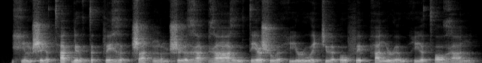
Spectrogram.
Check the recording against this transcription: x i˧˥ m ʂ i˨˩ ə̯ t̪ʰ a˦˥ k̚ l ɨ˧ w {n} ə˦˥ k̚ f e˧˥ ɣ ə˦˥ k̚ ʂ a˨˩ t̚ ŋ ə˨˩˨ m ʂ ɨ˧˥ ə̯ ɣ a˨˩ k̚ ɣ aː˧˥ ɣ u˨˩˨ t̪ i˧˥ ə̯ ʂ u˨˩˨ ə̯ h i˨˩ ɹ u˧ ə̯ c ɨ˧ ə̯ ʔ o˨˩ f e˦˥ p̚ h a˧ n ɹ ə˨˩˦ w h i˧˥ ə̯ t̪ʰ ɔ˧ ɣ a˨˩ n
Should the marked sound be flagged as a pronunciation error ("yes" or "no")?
yes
